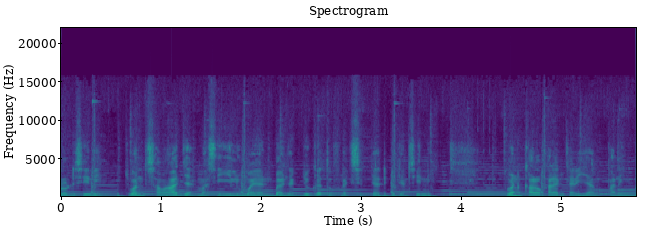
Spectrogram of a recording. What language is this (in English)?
Indonesian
